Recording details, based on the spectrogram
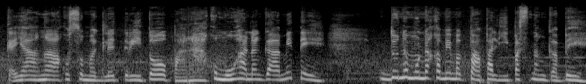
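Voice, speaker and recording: A woman's voice: medium pitch, fairly quick, fairly bright tone, soft background music, lightly acted. An actress playing a caring, harried mother who fusses and reassures in a radio drama. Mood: reassuring, harried. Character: caring, harried mother of a poor fishing family.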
